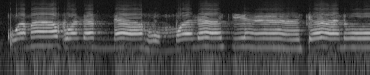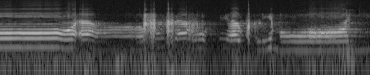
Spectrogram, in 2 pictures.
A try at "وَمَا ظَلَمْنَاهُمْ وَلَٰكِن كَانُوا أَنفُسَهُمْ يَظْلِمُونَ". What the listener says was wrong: Yaz tu tebal sikit. Yaz. Wa ma dha sama huruf dha yang kita sebut tu yazlimun.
